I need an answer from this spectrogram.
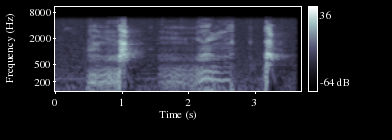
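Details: Wyatt, a pet dog, growls and barks at another dog, Maxie, after she makes a noise. Low rumbling growl with harmonic layers, broken by sharp louder barks near the first, third and final seconds.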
